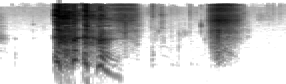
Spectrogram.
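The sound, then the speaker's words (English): Someone coughs up water: a harsh cluster of a few rapid coughs, a brief pause, then one more shorter cough, loud and alone with no talk. “still coughing up water”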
